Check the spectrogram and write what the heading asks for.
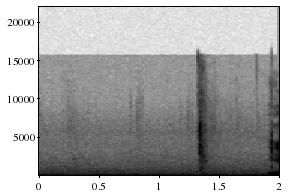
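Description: A compound bow being shot: a single sharp snap about a second and a half in, over a faint steady background hum.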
